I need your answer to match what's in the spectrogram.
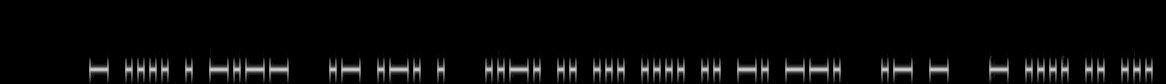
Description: Morse code, heard as a keyed tone, about 20 wpm, 700 Hz. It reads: THEY ARE FISHING AT THIS
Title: Sentences from Top 1000 Words - Review Part 5 - 20wpm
